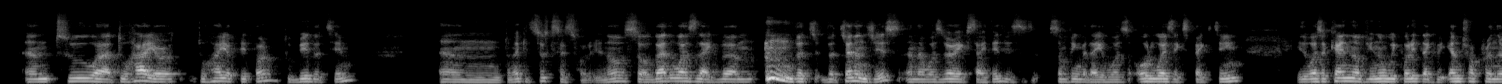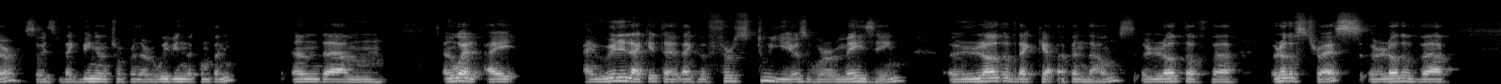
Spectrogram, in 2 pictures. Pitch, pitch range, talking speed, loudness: 125 Hz, 115-135 Hz, 195 wpm, -24 LUFS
